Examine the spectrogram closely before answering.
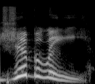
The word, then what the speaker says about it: Ghibli: mean she's like yeah do you watch Studio jiggly yet oh you need Ghibli it's not crazy for a second there I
